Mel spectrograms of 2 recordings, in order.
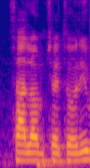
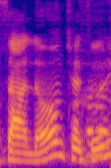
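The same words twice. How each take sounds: First: The greeting is said in a flat tone. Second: The greeting is said with a livelier tone.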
